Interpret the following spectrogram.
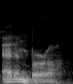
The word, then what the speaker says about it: Edinburgh: common everywhere you know it's not Edinburg it's Edinburgh why where's the o a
